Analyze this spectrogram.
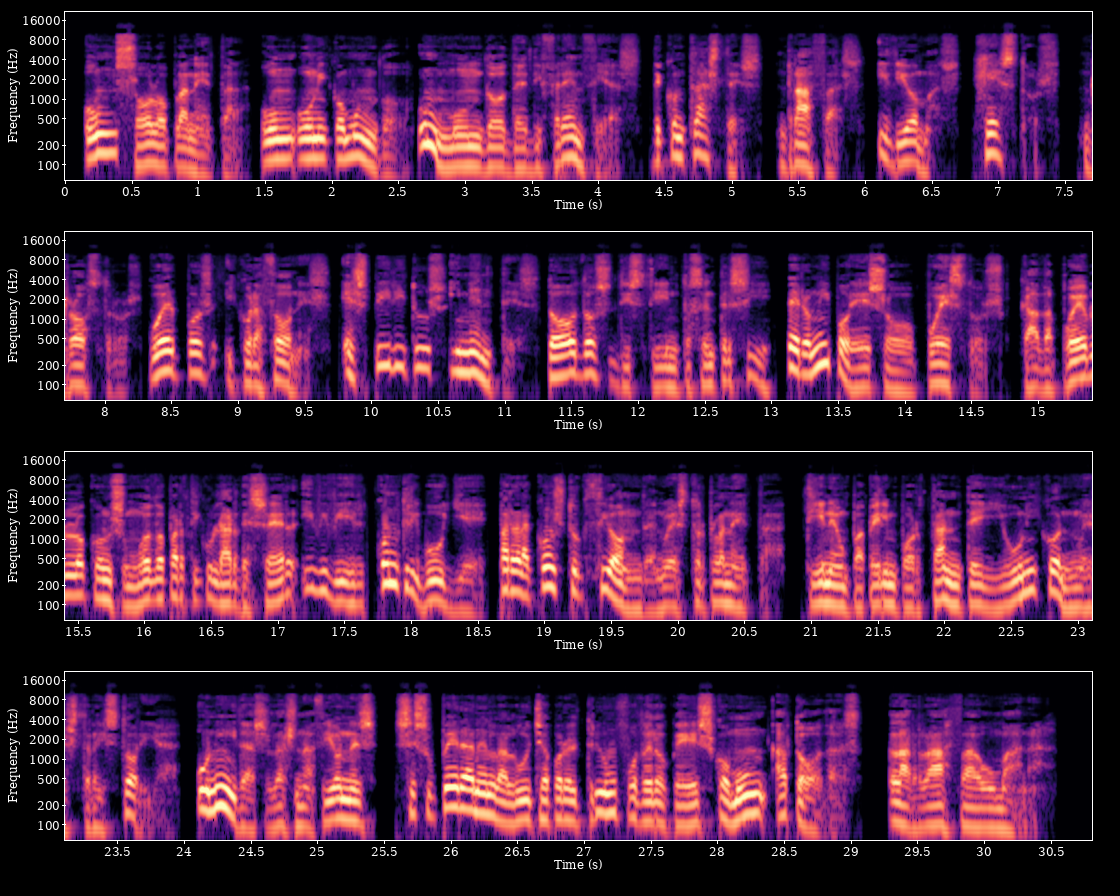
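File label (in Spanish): Locución Española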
